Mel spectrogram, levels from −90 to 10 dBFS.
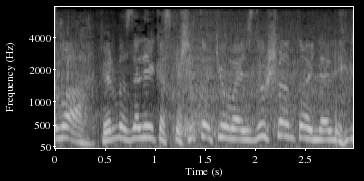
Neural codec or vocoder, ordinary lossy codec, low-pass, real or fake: none; MP3, 32 kbps; 7.2 kHz; real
